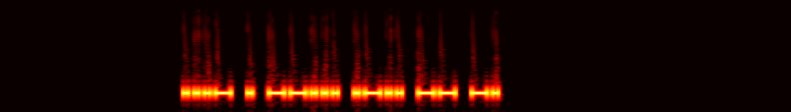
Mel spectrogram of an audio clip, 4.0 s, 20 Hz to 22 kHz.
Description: Morse code, heard as a keyed tone, about 46 wpm, 700 Hz. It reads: VE7LMN
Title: DXCC-100 Call Signs - 6 Characters - 45wpm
